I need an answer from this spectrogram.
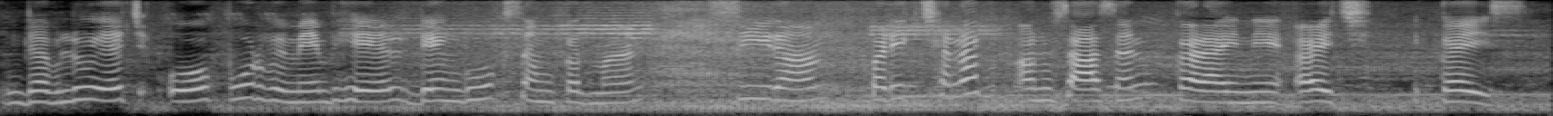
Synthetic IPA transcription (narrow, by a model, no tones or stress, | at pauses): ɖəbljuet͡ʃopuɾbmebʱelɖẽŋɡuksəŋkəɾmənsiɾəmpəɾikt͡ʃʰənəkənusasənkəɾajneʔəjt͡ʃʰ | ekːəɪs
